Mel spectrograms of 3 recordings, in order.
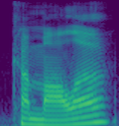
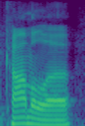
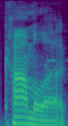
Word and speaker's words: Kamala: probably pronounce that like where we put emphasis on like the second syllable versus putting emphasis on the first syllable. But as soon as she was like, "Hey, it's actually Kamla."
